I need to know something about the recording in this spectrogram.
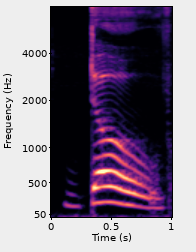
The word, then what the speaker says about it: dove: past tense of dive it's pronounced douve with a real strong o sound and there is a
